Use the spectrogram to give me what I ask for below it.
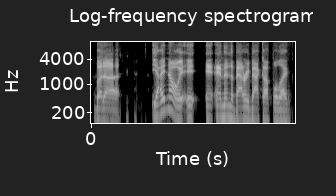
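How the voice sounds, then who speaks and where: Man, young adult, podcast co-host, casual live-stream chat, rambling, smooth voice, mid pitch. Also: normal speed, a bit bright, no room sound. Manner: rambling, easygoing and self-deprecating.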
